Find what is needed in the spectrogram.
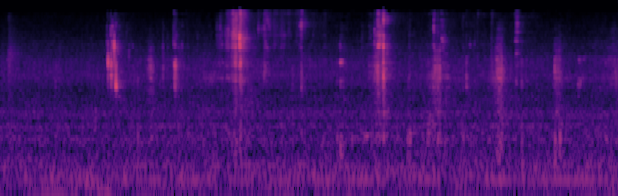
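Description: Close-up crunching of raw celery with peanut butter being chewed: a series of separate sharp, crisp crunches, the loudest about two and a half seconds in, over a faint steady low hum.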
